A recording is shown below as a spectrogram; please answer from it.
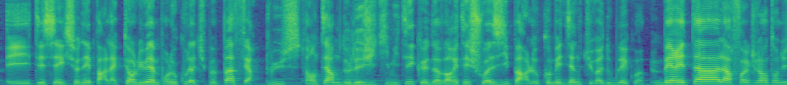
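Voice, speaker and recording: A man hosting a live stream, chatting casually about films and addressing his viewers with many fillers. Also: fairly high pitch. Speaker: streamer host.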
